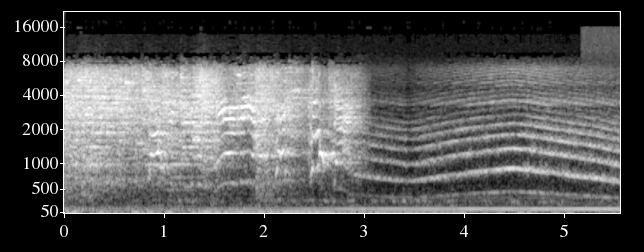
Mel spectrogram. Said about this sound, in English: A group of men accost him and hold him down on the hood of a car. The windshield breaks.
